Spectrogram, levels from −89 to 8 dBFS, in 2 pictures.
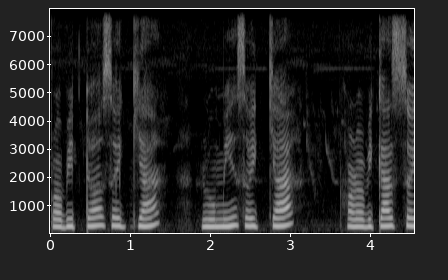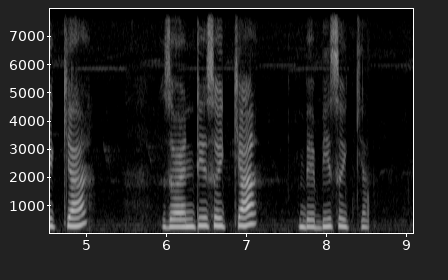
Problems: none marked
